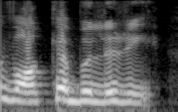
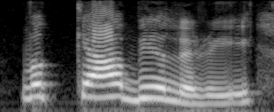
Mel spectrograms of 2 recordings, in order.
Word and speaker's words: vocabulary: इसका प्रोनाउंसिएशन नहीं आता, वो इसको बोलते हैं वोकेबुलरी। वोकेबुलरी नहीं है ये, दिस इज vocabulary.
